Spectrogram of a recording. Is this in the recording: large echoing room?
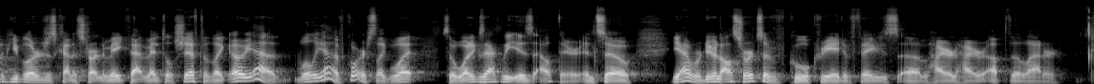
no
